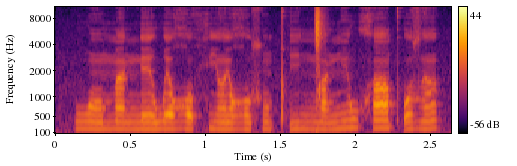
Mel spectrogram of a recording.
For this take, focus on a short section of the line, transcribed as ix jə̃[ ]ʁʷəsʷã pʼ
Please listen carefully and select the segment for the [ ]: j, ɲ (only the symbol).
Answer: j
